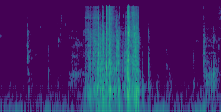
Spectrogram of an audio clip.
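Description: Plastic snack bag of pretzel bites crinkling as it is handled, a dense crackle lasting about a second near the middle, after a single faint click.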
